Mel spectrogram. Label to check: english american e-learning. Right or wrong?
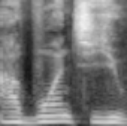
Wrong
